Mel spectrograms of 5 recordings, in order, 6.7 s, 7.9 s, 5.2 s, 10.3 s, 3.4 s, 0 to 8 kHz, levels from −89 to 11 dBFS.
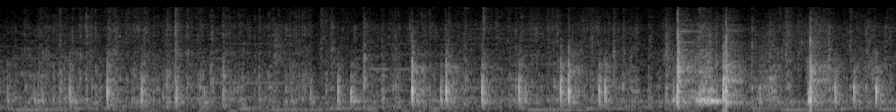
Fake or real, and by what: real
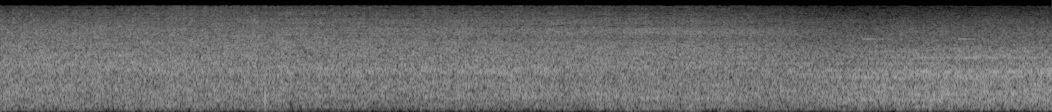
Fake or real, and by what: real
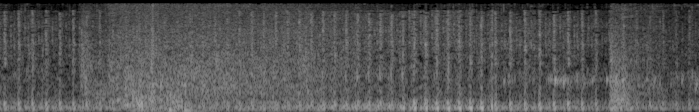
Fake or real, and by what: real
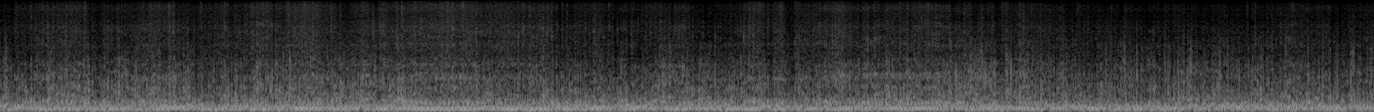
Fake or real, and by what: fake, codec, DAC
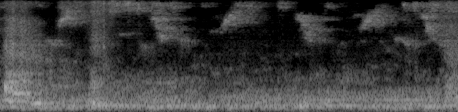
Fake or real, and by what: fake, codec, DAC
